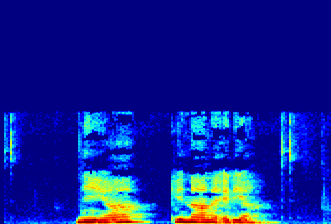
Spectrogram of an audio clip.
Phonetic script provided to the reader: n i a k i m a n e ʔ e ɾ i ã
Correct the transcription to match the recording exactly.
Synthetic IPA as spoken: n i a k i n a n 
